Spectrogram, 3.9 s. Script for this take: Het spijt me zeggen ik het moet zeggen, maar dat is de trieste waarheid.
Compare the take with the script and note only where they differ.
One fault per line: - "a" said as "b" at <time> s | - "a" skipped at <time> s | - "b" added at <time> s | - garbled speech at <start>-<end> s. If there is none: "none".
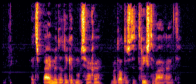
- "zeggen" said as "dat" at 1.1 s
